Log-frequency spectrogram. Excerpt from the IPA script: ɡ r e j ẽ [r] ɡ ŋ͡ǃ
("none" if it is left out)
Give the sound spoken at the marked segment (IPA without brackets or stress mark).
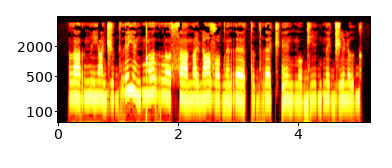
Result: none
